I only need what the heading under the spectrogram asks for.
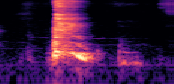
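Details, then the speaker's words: Nursing-academy practical demonstration of deep breathing, effective coughing and sputum collection: one forceful, loose-sounding cough and a softer short sound in a quiet room; a role-played effective cough to clear sputum. "jadi batuk efektif ini bisa diulang lagi ketika terasa kayak saluran pernafasan suka dengan je'ne lebih itu bisa dilakukannya kita keep di ulangin di rumah bisa boleh"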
